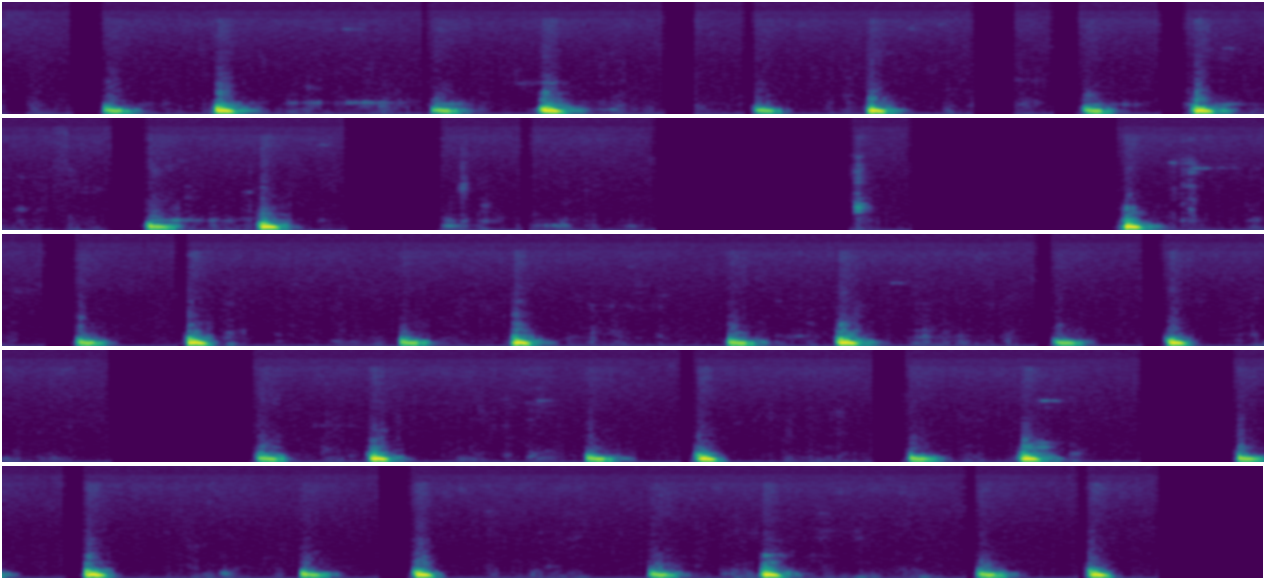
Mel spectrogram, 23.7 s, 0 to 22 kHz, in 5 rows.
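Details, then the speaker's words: Veterinary physiology teaching recording of normal heart sounds: regular paired low thumps, the first sound (S1) slightly longer, the second (S2) shorter and drier. "vocês vão perceber que primeiro ele é levemente mais alongado em relação ao segundo e o segundo é um pouco mais seco"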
